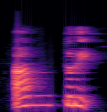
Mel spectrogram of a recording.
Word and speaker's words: antre: belum efektif kalimat tersebut Antri Antri ini tidak baku harus dirubah menjadi kata baku Bagaimana kalimat efektifnya beserta ujian ini kalimat yang baku an tulisannya antre tapi dibacanya antri tulisan yang bakus seperti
